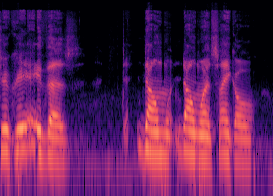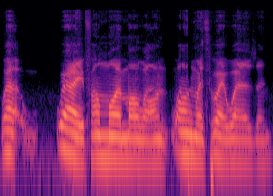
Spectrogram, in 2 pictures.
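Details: Adult man with a long-standing speech impediment, no specific diagnosis named, audible whenever he speaks; stuttering.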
